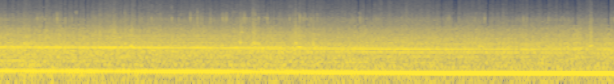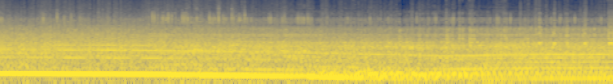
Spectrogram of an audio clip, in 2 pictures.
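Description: A motorcycle engine hums steadily up close, its pitch slowly dropping.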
